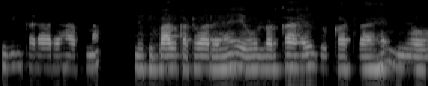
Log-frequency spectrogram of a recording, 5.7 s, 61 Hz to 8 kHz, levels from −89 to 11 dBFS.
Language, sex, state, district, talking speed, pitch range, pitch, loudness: Hindi, female, Bihar, Purnia, 200 wpm, 170-180 Hz, 175 Hz, -39 LUFS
